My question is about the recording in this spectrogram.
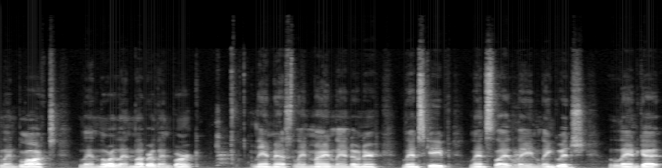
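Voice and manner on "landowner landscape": ordinary talk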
